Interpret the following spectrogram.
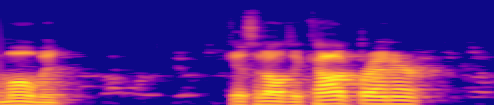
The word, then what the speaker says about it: Kalkbrenner: Gets it all to Kalkbrenner. I'm trying to say his name, emphasizing the K on Kalk.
